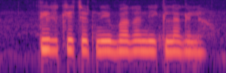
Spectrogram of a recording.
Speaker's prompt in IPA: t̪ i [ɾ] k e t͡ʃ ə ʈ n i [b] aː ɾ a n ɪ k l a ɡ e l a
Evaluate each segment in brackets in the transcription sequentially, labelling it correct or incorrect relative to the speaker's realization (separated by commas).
incorrect, correct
